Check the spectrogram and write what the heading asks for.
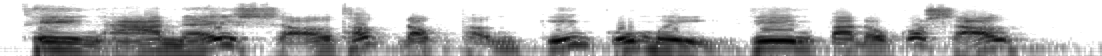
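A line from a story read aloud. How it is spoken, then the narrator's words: Sneering. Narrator (Vietnamese): nhếch môi cười khẩy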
